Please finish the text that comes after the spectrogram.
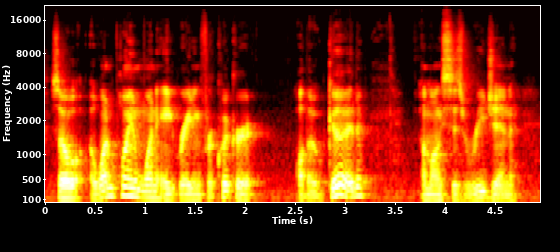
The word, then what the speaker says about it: Qikert: I know many of you guys commented that it is not Boombla, as I said before, trying to read it phonetically, but here we are with Qikert.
